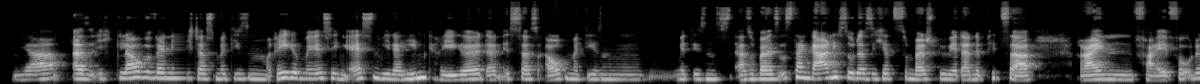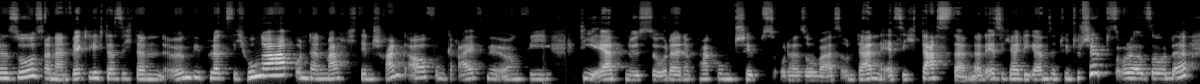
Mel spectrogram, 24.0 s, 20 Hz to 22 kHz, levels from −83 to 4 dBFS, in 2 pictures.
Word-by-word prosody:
Ja, 190 +4 -1
also 210 -1 +4
ich 210 0 -11
glaube, 245 +2 +2
wenn 230 -1 +1
ich 230 0 -5
das 210 0 -2
mit 210 0 -5
diesem 205 -2 -5
regelmäßigen 225 -2 -1
Essen 225 +2 +1
wieder 205 -2 -1
hinkriege, 200 -2 +1
dann 180 +1 -3
ist 210 +2 -5
das 200 -1 -2
auch 205 - 0
mit 200 -3 -5
diesem 190 -1 -8 0.3
mit 195 0 -8
diesen 195 0 -3
s 195 0 -7
also 190 +2 -2
weil 200 0 +4
es 200 - -4
ist 225 +5 -4
dann 250 -3 +3
gar 215 +2 +9
nicht 265 +1 +1
so, 235 - 0
dass 220 -1 0
ich 205 - -6
jetzt 215 0 -3
zum 215 -2 -5
Beispiel 195 +1 +1
mir 190 -1 0
da 180 0 +2
'ne 180 -1 -5
Pizza 180 -5 +3 0.4
rein 180 +1 +5
pfeife 165 -2 -1
oder 225 0 -2
so, 255 +7 +1
sondern 200 -9 -1
wirklich, 235 +3 +1
dass 215 -2 -4
ich 210 0 -11
dann 195 -2 -2
irgendwie 250 +5 -2
plötzlich 225 -2 -4
Hunger 300 +6 +4
habe 345 -1 +9
und 235 -2 -2
dann 205 0 -2
mach 210 +3 0
ich - - -17
den 200 -1 -5
Schrank 335 - 0
auf 255 +1 -2
und 215 - -11
greife 200 +3 -4
mir 210 - -7
irgendwie 195 0 -9 0.3
die 215 - -2
Erdnüsse 185 -3 +1
oder 185 +1 0
'ne 185 - -7
Packung 200 0 -6
Chips 185 -2 -5
oder 165 0 -7
so 165 0 -5
was. 155 -1 -4
Und 180 +1 -12
dann 210 +3 +3
esse 170 -2 -4
ich 185 +1 -11
das 230 0 +4
dann. - - -1
Dann - - -3
esse 220 0 -1
ich - - -13
halt 205 -1 0
die 190 - -3
ganze 200 +1 -2
Tüte 205 +2 -9
Chips 445 - -1
oder 220 -1 +1
so, 220 -1 -3
ne, 255 +9 0
205 Hz, 220 wpm, -22 LUFS, 190-225 Hz, 0.4 s, gar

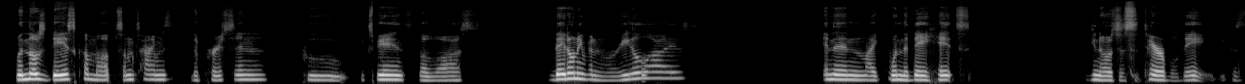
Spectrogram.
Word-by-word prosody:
When 220 0 +7
those 245 -1 +7
days 220 +3 +7
come 235 -3 -5
up, 210 0 -7
sometimes 225 +1 -5 0.2
the 200 - -12
person 225 +2 -5 0.3
who 205 +3 -6
experienced 220 0 +2
the 190 - -6
loss, 190 +1 -11 0.7
they 235 +3 +8
don't 265 +1 +6
even 220 -6 -4
realize 285 +9 -4 1.4
and 230 +1 0
then, 215 -2 +3
like, 200 -2 -6
when 215 0 +2
the 205 - +1
day 205 0 +2
hits 215 +2 -2 1.2
you 220 +2 -3
know, 200 -2 0
it's 190 - -5
just 180 -1 -6
a - - -20
terrible 200 -7 0
day 195 -2 -8
because 195 -4 -28
215 Hz, 150 wpm, -21 LUFS, 200-225 Hz, 1.4 s, they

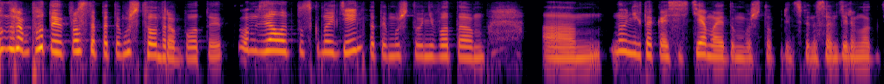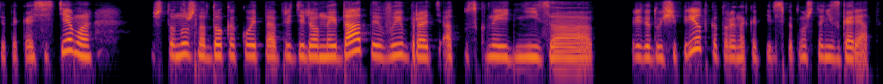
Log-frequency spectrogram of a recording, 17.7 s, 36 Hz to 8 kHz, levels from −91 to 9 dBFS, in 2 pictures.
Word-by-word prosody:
он 345 +1 +3
работает 320 -4 +8
просто 295 -1 +3
потому, 250 0 -2
что 250 -3 +5
он 225 -3 0
работает. 190 - -4
Он 305 - -4
взял 300 +1 +7
отпускной 285 0 -2
день, 285 +7 +4
потому 225 -2 -6
что 220 0 +2
у - - -4
него 215 0 -2
там, 205 -1 -3 0.6
ам, 100 0 -3
ну, 295 +1 -3
у - - +2
них 255 -4 -2
такая 235 -2 0
система, 230 - +2
я 105 - 0
думаю, 100 -1 -10
что, - - -4
в - - -40
принципе, - - -9
на - - -10
самом 100 - -5
деле 105 - -5
много 100 - -7
где 210 - -16
такая - - -8
система, 225 +1 +1 0.6
что 230 - -1
нужно 230 -1 0
до 225 +3 0
какой-то 220 - -4
определённой 215 - -1
даты 245 0 +4
выбрать 210 -1 -2
отпускные 215 -1 -4
дни 205 +1 -5
за 100 - -2 0.4
предыдущий 205 -1 0
период, 350 +2 +3
который 205 -2 -6
накопился, 190 0 -7
потому 215 - -11
что 215 - -4
они 205 -1 -6
сгорят. 195 0 -1
220 Hz, 175 wpm, -24 LUFS, 200-255 Hz, 0.6 s, работает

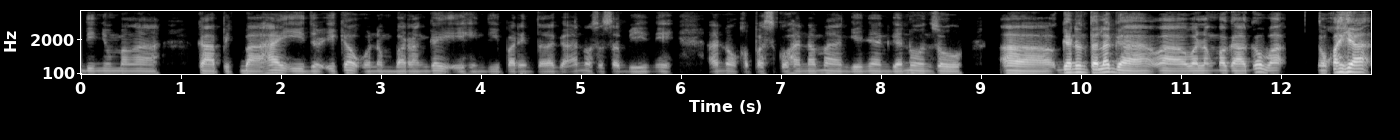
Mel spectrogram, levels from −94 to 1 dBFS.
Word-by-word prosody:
din 110 0 -10
yung 110 - -14
mga, 105 -1 -8 0.4
kapitbahay 105 +5 -1
either 105 -1 -8
ikaw 105 - -3
o 100 - -10
ng 100 -1 -13
barangay, 100 +2 -6
eh, 95 -2 -10
hindi 95 0 -17
pa 95 0 -6
rin 95 -1 -10
talaga 95 +1 -8
ano - - -10
sasabihin, 90 0 -9
eh, 95 -2 -10 0.4
ano - - -6
kapaskuhan 105 -1 -6
naman 105 -1 -6
ganyan 100 +1 -6
gano'n. 105 +1 -4
So, 100 0 -3 0.4
ah, 105 -3 +4
gano'n 145 +1 +6
talaga, 115 -9 +6
ah, 105 -2 +2
walang 110 +1 -1
magagawa, 115 +2 +2 0.4
o 115 - 0
kaya 160 +1 +9
105 Hz, 145 wpm, -24 LUFS, 100-115 Hz, 0.4 s, kaya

